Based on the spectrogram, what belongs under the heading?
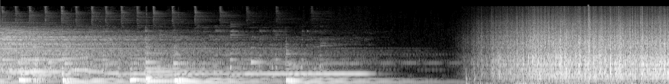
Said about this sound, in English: On a soft, rainy morning earlier this spring,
